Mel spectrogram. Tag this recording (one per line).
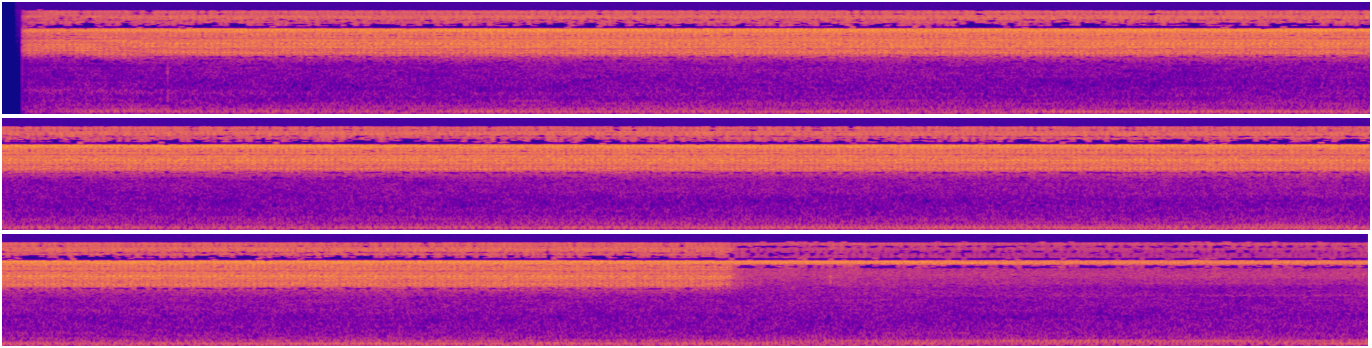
Cicadas
Peaceful
Real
